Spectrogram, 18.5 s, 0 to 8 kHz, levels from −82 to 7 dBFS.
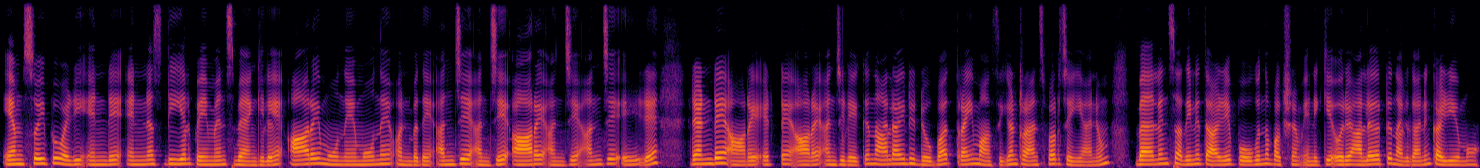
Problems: none marked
